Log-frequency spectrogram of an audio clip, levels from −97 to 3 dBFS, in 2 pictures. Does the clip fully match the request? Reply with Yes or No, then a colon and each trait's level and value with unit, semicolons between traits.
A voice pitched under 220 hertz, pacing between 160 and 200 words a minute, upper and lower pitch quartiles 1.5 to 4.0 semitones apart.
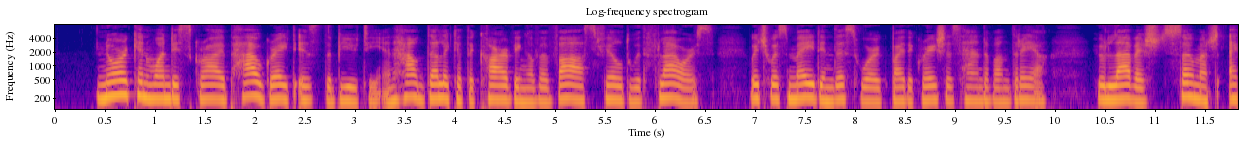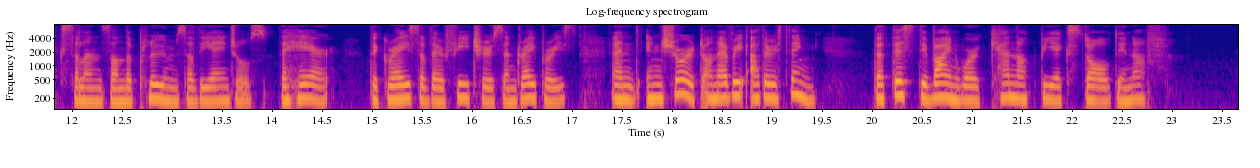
Yes: medium, 185 Hz; average, 170 wpm; narrow, 2.4 semitones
